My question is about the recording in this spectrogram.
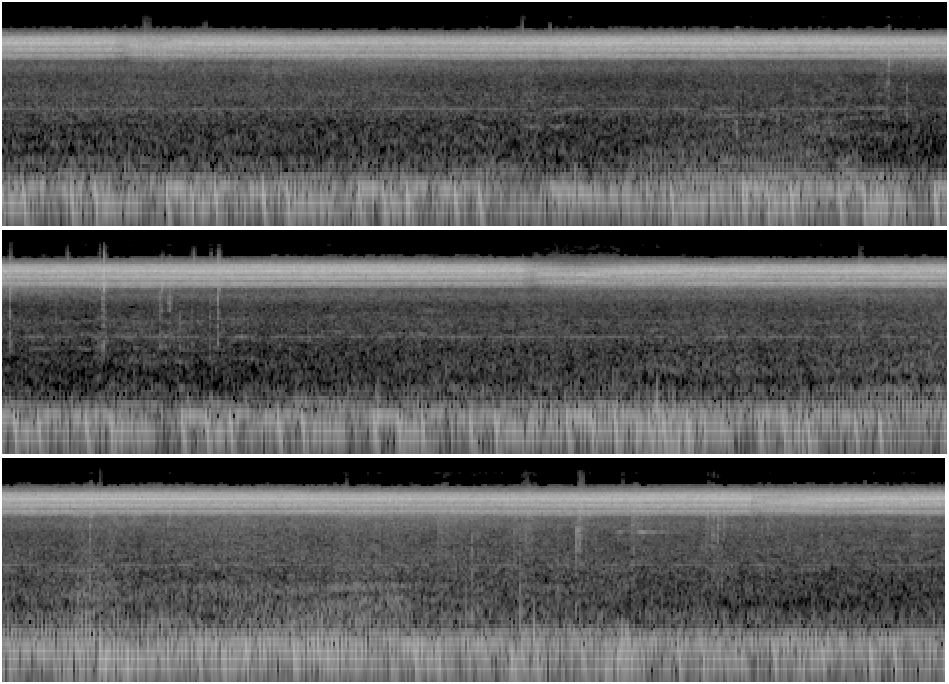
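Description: Steady high-pitched drone of an insect chorus, its pitch stepping slightly a few times, over a low rumble.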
